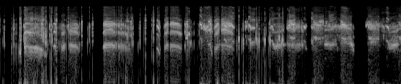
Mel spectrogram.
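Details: Swiftlets in a mixed calling sound used to lure swiftlets: dense, high, buzzy twitters and squeaky chirps in rapid bursts, broken by short silent gaps.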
